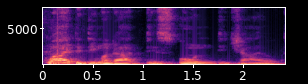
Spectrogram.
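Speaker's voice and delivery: slow, commanding Nigerian dad voice; slow mock-stern Nigerian father; impression of his father. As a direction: order him like a stern father. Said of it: "the impression of your father".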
